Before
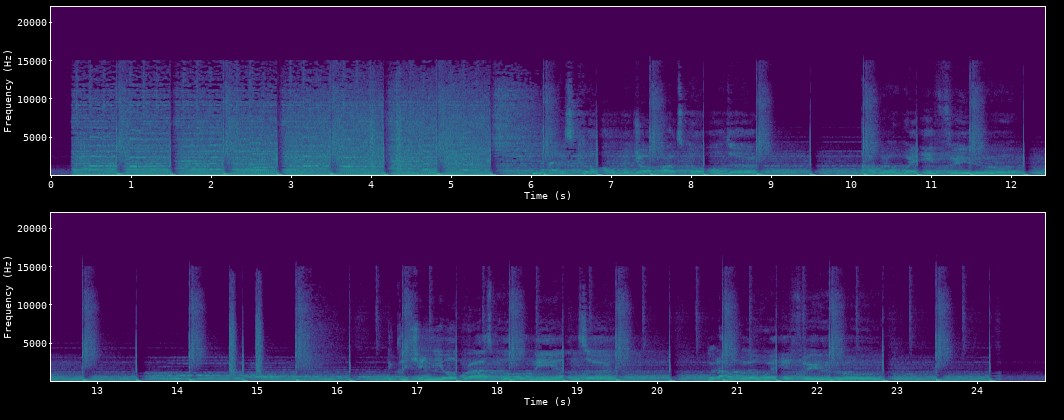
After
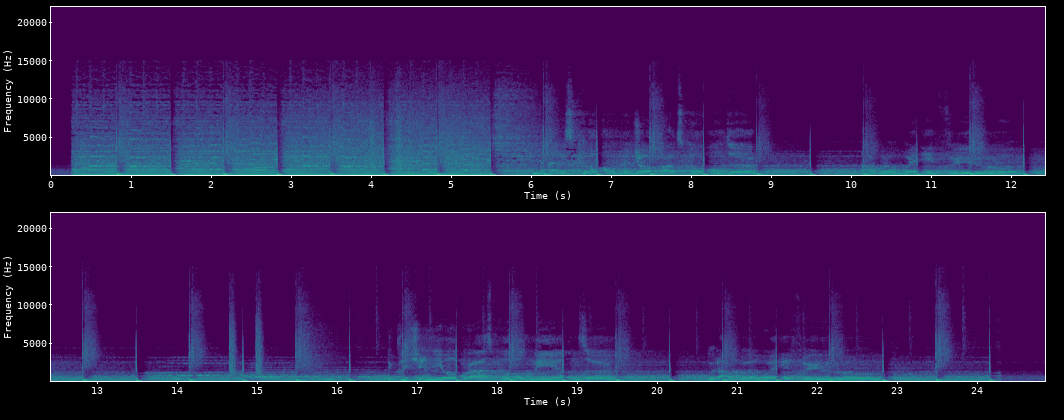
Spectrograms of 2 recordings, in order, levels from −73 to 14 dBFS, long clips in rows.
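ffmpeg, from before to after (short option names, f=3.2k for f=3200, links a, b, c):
-af "asetnsamples=n=441:p=0,asendcmd='8.76 lowpass f 1400;11.43 lowpass f 3300;18.87 lowpass f 1900;23.37 lowpass f 4300',lowpass=f=3.8k:p=1"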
